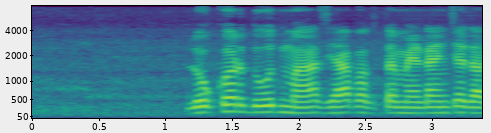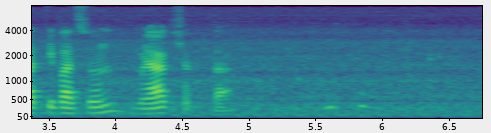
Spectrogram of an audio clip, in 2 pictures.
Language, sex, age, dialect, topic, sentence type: Marathi, male, 25-30, Southern Konkan, agriculture, statement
